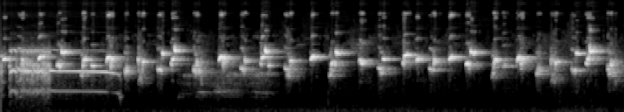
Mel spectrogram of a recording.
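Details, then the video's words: Yellow-vented bulbul master song recording for training songbirds: a run of bubbly, chattering mid-pitched notes, about three a second, opening over a brief steady tonal hum. "Suara Burung Trucukan"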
